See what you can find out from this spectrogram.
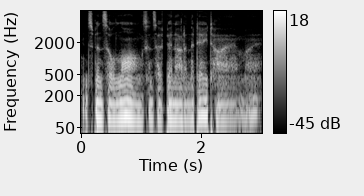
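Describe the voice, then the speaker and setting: Man acting a very deep, husky, gentle vampire gentleman. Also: little pitch movement, moderate pace, no room sound, studio quality, full character voice. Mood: gentle, apologetic. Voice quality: breathy, husky, whispery. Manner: soothing, apologetic. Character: gentle, protective vampire gentleman, soft-spoken rescuer. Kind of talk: boyfriend ASMR roleplay. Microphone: close mic, dry.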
